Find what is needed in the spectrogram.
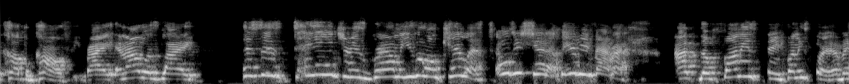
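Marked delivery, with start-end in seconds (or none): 2.4-4.8 scared grandchild. Retold or imitated. Grandchild in the front seat, pleading with grandma: high scared voice. 4.9-6.3 high, breezy grandma voice brushing off the fear; sassy grandma. Retold or imitated. Grandma at the wheel to her scared grandchild: high, breezy dismissal.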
